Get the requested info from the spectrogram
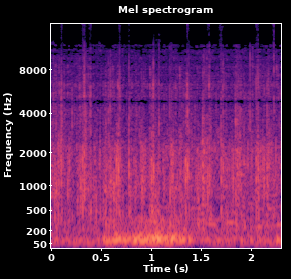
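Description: Scattered hand-clapping from a small outdoor crowd, several uneven claps a second, over a low rumble of wind on the microphone.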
